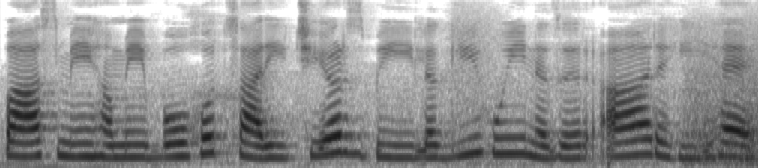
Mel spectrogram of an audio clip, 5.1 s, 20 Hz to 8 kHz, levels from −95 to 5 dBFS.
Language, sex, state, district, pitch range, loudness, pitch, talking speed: Hindi, male, Punjab, Fazilka, 220-265 Hz, -16 LUFS, 235 Hz, 155 wpm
